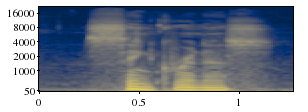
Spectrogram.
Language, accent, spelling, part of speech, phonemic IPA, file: English, US, synchronous, adjective, /ˈsɪŋkɹənəs/, En-us-synchronous.ogg
- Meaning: At the same time, at the same frequency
